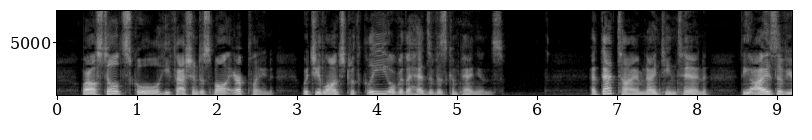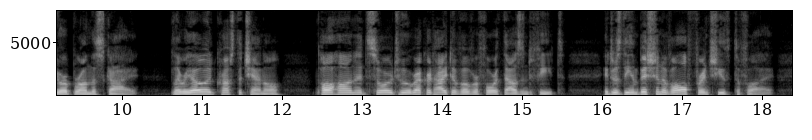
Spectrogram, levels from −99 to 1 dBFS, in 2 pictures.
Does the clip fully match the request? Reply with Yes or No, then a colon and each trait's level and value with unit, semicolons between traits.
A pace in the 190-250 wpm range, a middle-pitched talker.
Yes: average, 195 wpm; medium, 160 Hz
